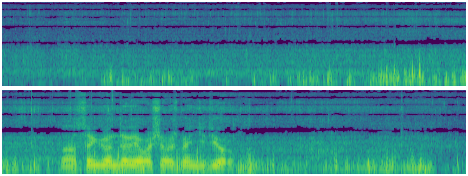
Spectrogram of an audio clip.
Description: It is windy and raining, after a few seconds a man speaks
